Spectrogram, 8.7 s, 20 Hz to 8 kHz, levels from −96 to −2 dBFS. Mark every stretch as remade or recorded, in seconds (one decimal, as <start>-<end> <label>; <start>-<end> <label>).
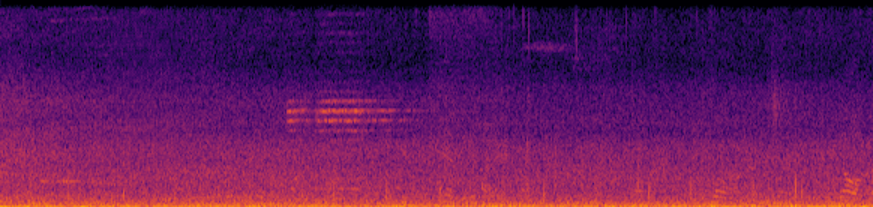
0.0-1.1 recorded; 1.1-1.8 remade; 1.8-8.7 recorded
